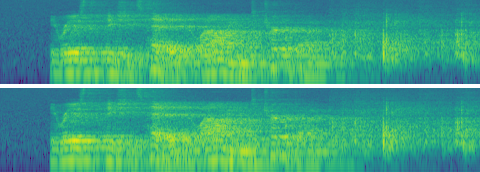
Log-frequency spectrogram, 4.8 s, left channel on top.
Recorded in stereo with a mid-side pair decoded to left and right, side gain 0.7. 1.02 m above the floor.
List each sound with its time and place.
0.5 s a man speaking: 10° right, 4 m
3.3 s footsteps: 5° left, 4 m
